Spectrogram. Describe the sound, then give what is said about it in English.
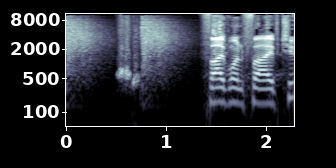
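A loud whip crack sound effect for the Zip Whip text line, with a hissing tail, then a quicker second lash, followed by a short burst of bright, voice-like tonal notes. “And if people want to do that, they can do that on the text line, on the Zip Whip.”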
